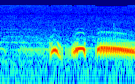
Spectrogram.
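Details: One phrase of spotted dove 'gù kích' cooing, used to excite wild doves: two short separate notes, then a sustained, slowly falling coo, clean and close.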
